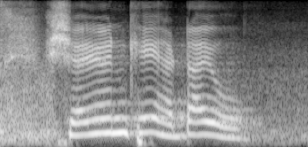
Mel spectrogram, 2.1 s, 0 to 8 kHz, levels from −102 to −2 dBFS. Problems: constant background noise, echo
